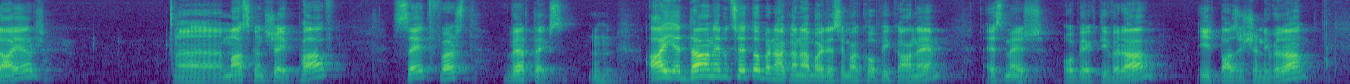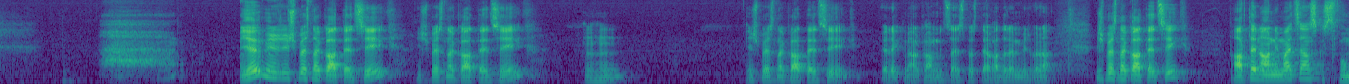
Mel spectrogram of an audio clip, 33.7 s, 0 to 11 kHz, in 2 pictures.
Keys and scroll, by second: 10.8 ctrl+c, 16.5 ctrl+v, 31.1 0.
